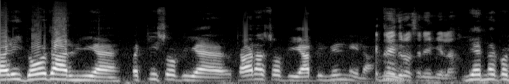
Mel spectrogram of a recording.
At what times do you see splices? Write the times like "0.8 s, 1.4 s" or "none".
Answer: 3.8 s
